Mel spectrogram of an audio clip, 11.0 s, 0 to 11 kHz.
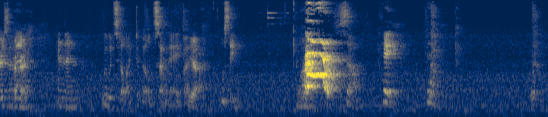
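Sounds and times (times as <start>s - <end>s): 
steady low hum: 0.0s - 10.9s
speech: 0.1s - 4.9s, 5.9s - 8.9s, 10.6s - 10.8s
small dog yipping: 6.1s - 6.9s.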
